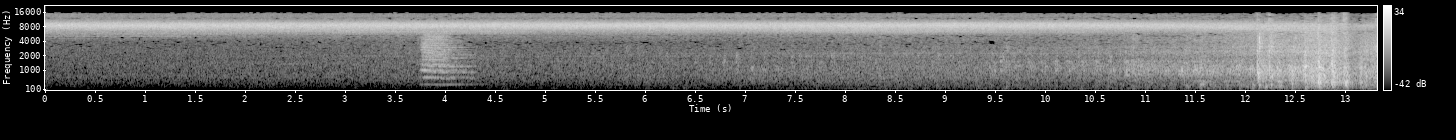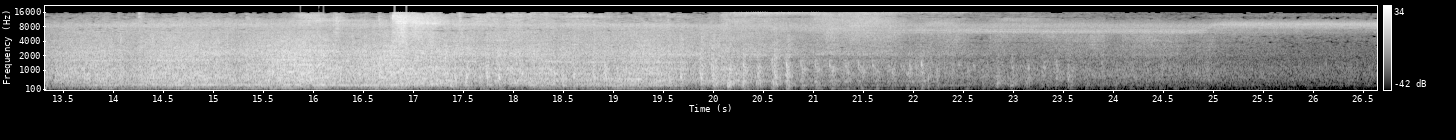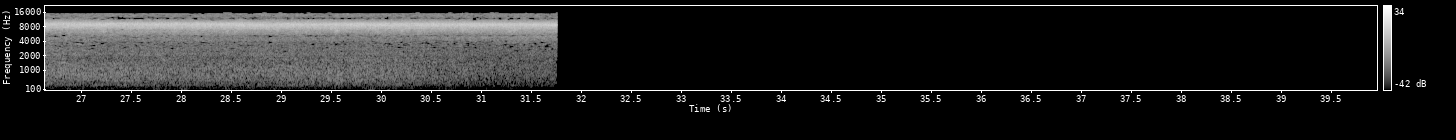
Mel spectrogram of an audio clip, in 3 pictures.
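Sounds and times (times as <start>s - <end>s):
steady high hiss: 0.0s - 31.8s
electric train passing: 3.0s - 30.9s.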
